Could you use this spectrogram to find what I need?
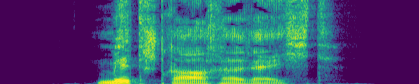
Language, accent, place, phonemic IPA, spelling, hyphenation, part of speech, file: German, Germany, Berlin, /ˈmɪtʃpʁaːxəˌʁɛçt/, Mitspracherecht, Mit‧spra‧che‧recht, noun, De-Mitspracherecht.ogg
- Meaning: voice, say (right to influence a decision)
